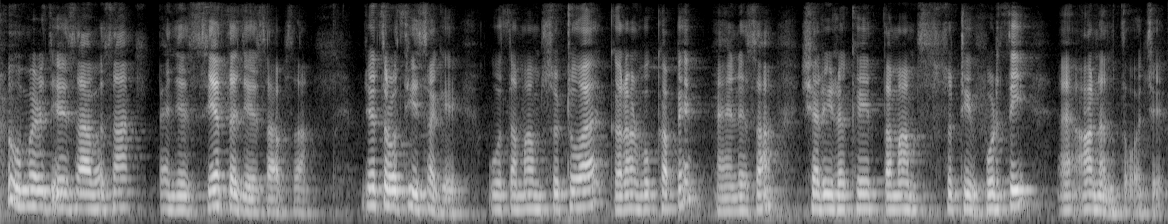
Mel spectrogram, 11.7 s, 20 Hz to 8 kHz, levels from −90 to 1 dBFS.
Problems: constant background noise, echo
